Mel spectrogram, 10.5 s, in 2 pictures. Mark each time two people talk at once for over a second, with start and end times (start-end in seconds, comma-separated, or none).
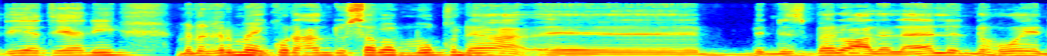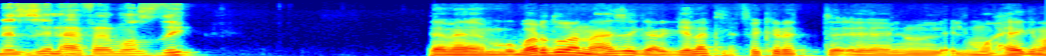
none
